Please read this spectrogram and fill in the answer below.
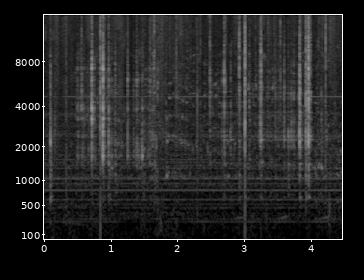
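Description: Screwdriver working screws out of a microwave's sheet-metal housing: irregular small clicks and light metal taps.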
